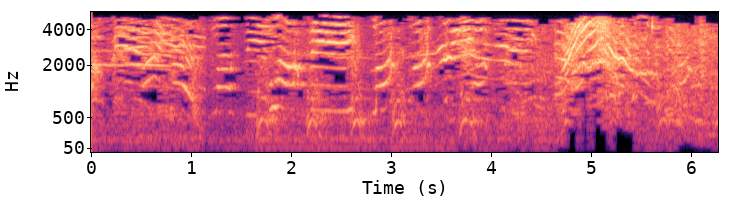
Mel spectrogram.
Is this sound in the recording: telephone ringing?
no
